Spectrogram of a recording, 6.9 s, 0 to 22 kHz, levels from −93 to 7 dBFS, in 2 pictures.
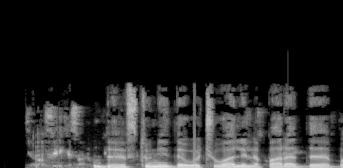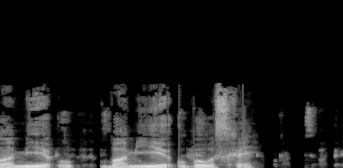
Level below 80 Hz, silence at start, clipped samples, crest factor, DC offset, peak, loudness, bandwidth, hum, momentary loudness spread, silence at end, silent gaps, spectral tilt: -40 dBFS; 0.25 s; under 0.1%; 14 dB; under 0.1%; 0 dBFS; -13 LUFS; 11.5 kHz; none; 11 LU; 0.3 s; 6.11-6.15 s, 6.34-6.47 s; -5.5 dB/octave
